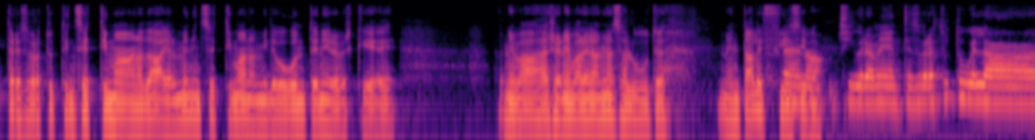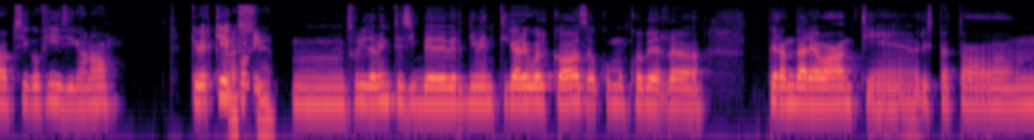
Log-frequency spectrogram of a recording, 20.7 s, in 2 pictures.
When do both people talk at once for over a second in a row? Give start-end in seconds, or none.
none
